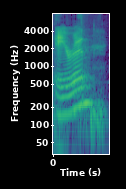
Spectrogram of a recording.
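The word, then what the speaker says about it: Aryn: So the main culprit her name is Aaron. Aaron. And I say her name is Aaron because it's spelled A a R Y N.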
